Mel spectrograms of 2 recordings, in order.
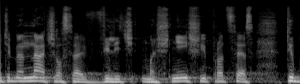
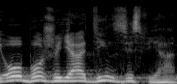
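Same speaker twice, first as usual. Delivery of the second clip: ordinary talk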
